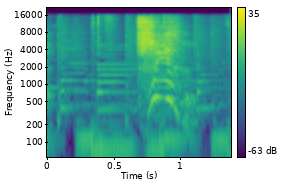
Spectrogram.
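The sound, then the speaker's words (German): One loud, theatrical sneeze from someone with a cold, a sharp hissing burst that breaks into a voiced "choo" and lasts under half a second, set over steady low background music. “Gesundheit.”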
